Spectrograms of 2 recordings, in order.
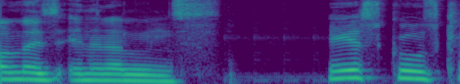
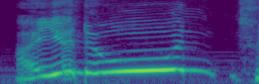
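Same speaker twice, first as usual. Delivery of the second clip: terrible Welsh accent, very high and booming; 13 semitones higher, 8 dB louder than usual. Speaker talking about Welsh accents tries one out, a failed Welsh accent attempt. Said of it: "That's not a Welsh accent. I'm terrible".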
